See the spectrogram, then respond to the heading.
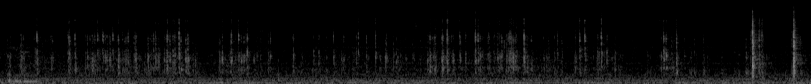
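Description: Fast typing with the fingertips of both hands on a full-size plastic MSI membrane keyboard with rainbow backlight, lying flat on a desk. Quick, soft key taps click in an uneven stream over a low hum, and two sharper, louder clacks come near the end.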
